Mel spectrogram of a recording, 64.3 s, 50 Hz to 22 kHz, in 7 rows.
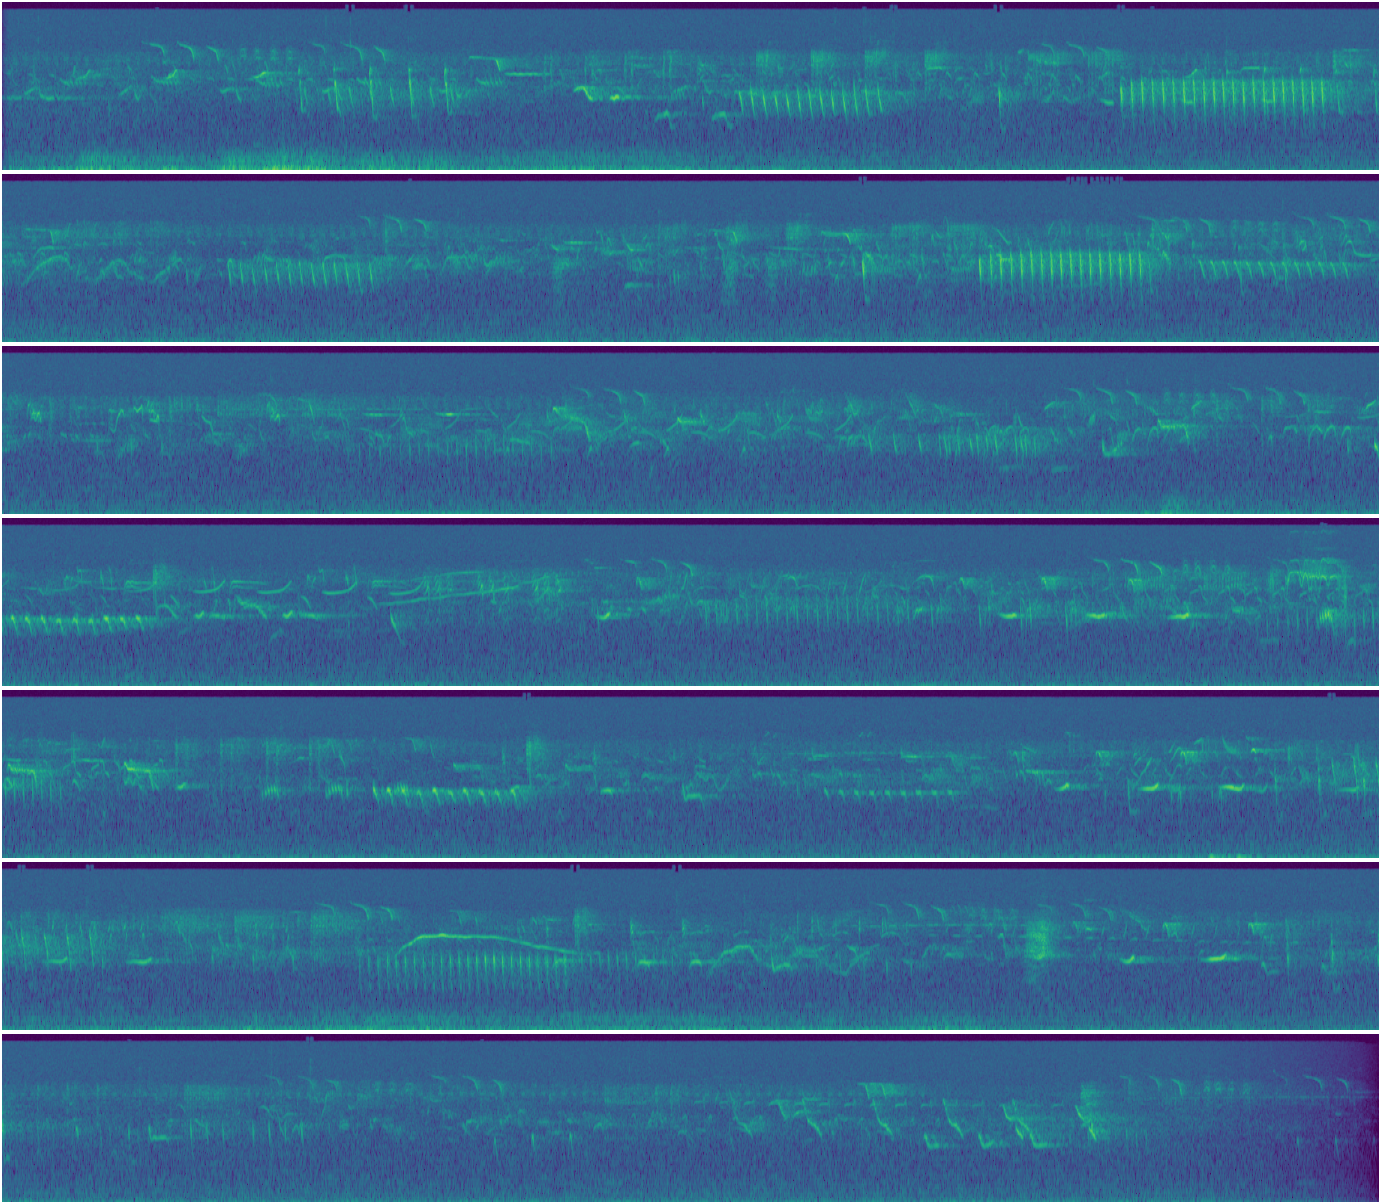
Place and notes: Chernobyl Zone, Ukraine - Malenki-Minki / Storm
the end of storm in the Chernobyl Zone.
Zoom H4, soundman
